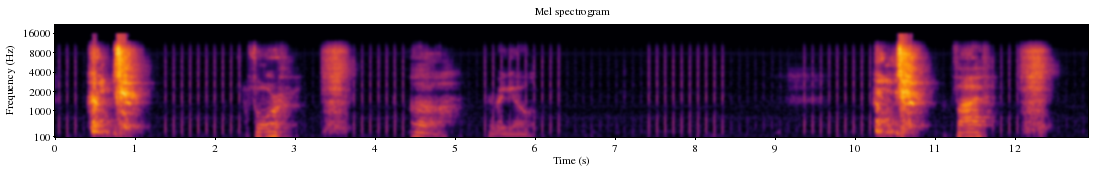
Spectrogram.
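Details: Adult man sneezing excessively, 12–13 times in a row: a run of loud, explosive sneezes in quick clusters with gaps between bursts; sneezing fit.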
